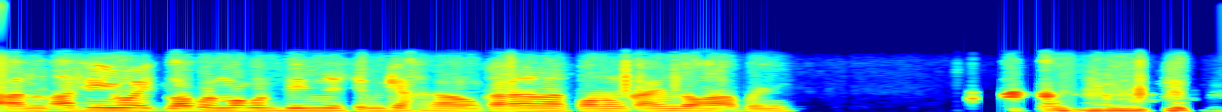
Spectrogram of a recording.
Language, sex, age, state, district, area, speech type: Kashmiri, male, 45-60, Jammu and Kashmir, Bandipora, rural, conversation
